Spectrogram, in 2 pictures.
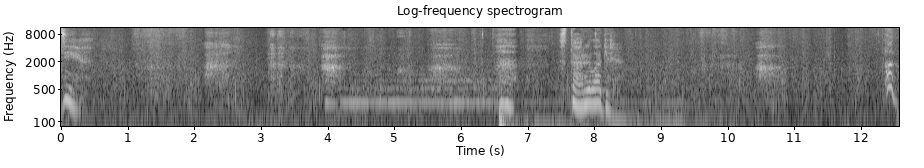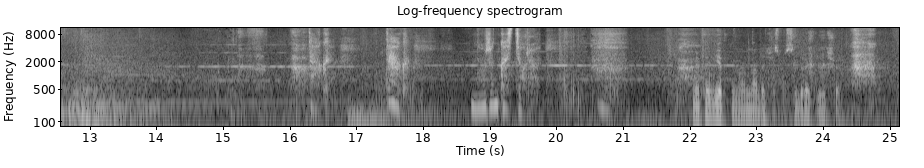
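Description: Wind howls steadily outdoors.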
